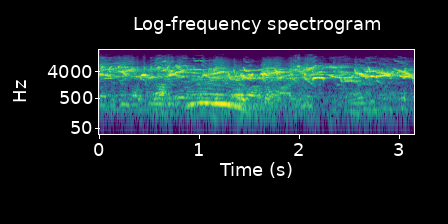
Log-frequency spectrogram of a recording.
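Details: Caged oriental magpie-robin among three of its kind, delivering bagong and kerayu style song: bright, rapid whistles and twittered trills packed tightly together, other birds chattering alongside and a low voice briefly audible.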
